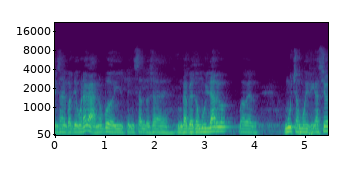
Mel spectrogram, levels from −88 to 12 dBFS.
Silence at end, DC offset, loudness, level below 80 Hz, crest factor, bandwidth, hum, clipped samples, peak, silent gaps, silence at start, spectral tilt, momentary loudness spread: 0 s; under 0.1%; -18 LUFS; -42 dBFS; 16 dB; 6.2 kHz; none; under 0.1%; -2 dBFS; none; 0 s; -11 dB/octave; 10 LU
